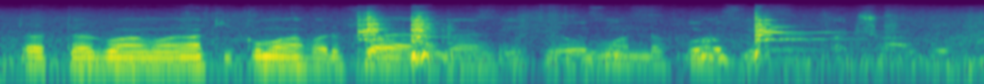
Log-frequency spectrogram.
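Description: A metal pot lid clanks.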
